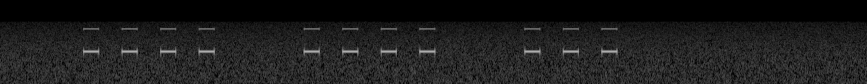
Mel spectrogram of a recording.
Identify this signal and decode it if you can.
Beep code, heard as beeps from a small speaker, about 1750 Hz. 4-4-3. In Phoenix BIOS tables: maths coprocessor failure.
